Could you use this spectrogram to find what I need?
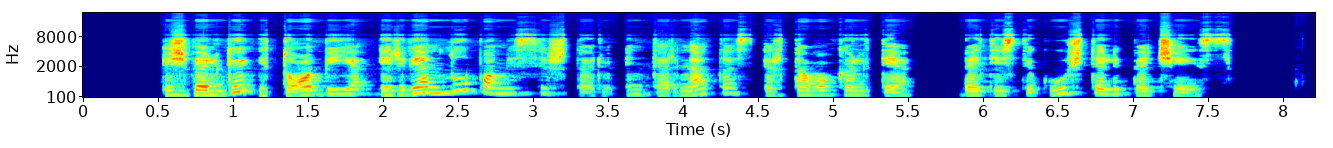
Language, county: Lithuanian, Kaunas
